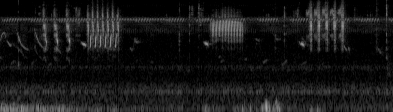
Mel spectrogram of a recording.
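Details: Sedge wren singing in preserved clean grassland at Campos do Alto Rio Doce, Prados: thin chips and a rapid dry trill, a sustained harsh buzz, then another staccato trill, against a constant high insect tone.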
